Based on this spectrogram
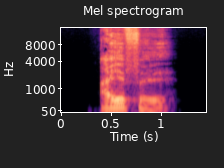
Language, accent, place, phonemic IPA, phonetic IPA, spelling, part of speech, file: German, Germany, Berlin, /ˈaɪ̯fəl/, [ˈʔaɪ̯.fl̩], Eifel, proper noun, De-Eifel.ogg
- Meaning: Eifel (large, relatively low mountain range in northwestern Rhineland-Palatinate and southwestern North Rhine-Westphalia, Germany)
